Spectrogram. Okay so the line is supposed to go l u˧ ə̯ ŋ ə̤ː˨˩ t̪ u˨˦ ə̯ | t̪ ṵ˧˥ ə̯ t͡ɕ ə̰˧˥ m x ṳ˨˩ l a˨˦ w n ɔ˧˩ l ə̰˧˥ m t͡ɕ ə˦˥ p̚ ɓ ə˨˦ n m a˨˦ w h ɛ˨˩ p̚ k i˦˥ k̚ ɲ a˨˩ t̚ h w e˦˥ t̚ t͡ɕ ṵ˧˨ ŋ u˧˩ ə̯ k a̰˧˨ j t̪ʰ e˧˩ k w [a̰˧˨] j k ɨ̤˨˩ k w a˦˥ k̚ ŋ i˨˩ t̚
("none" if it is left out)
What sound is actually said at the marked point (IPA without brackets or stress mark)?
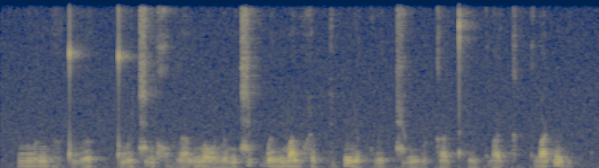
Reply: a̰˧˨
